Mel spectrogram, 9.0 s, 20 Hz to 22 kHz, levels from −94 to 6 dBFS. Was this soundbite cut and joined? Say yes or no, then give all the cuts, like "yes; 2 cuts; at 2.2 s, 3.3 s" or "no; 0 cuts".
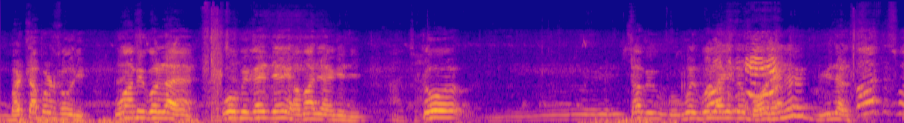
no; 0 cuts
